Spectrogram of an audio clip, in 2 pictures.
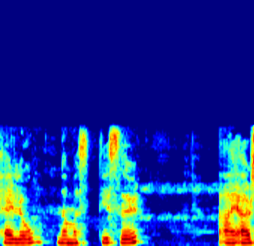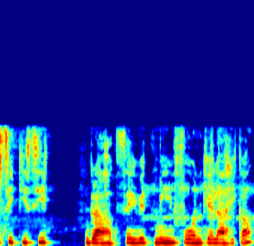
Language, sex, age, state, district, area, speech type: Marathi, female, 18-30, Maharashtra, Sangli, urban, spontaneous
